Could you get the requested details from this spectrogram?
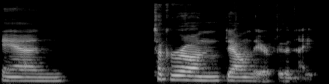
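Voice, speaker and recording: Woman player, slow and halting, restarts a lot, lowish voice. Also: steady tone, pushed and bright. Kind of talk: casual tabletop play.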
